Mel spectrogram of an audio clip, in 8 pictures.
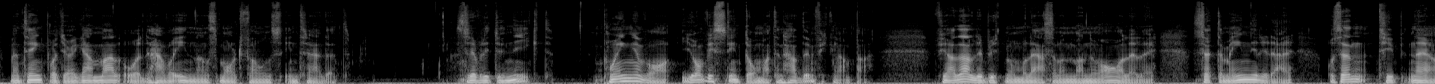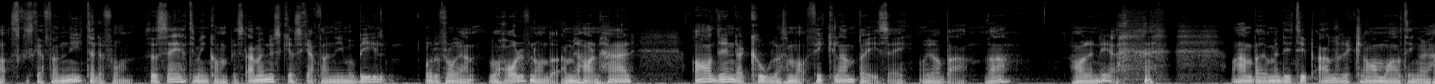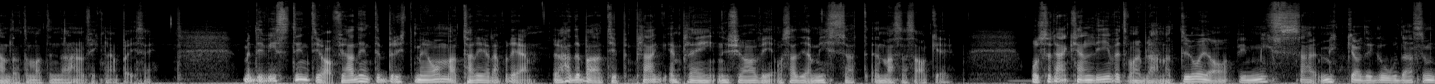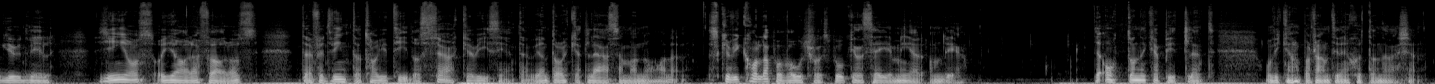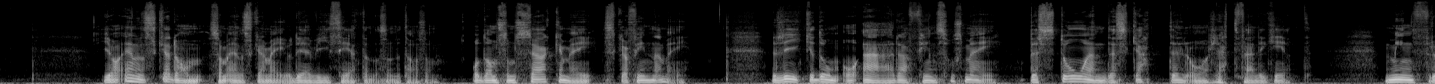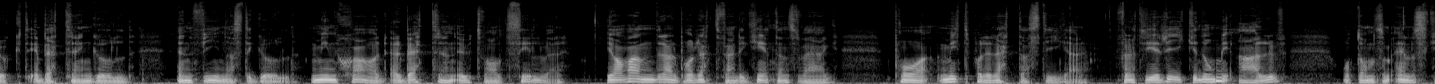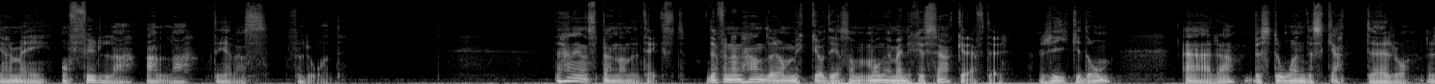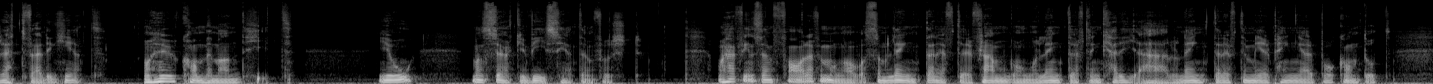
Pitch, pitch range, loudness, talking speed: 90 Hz, 80-100 Hz, -23 LUFS, 190 wpm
